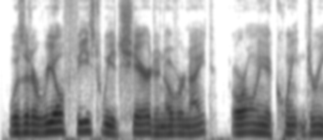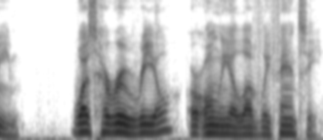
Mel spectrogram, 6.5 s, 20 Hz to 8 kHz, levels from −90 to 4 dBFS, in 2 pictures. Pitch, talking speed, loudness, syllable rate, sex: 120 Hz, 215 wpm, -18 LUFS, 5.6 syllables/s, male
